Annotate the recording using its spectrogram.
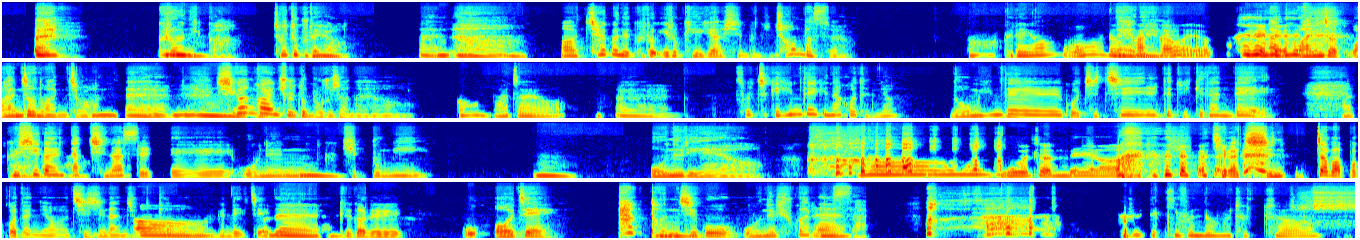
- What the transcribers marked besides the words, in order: tapping; gasp; distorted speech; laugh; laugh; laugh; other background noise; gasp; laugh
- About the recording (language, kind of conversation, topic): Korean, unstructured, 좋아하는 일에 몰입할 때 기분이 어떤가요?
